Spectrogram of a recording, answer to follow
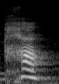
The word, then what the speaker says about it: train: Le train, AIN se prononce 1.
